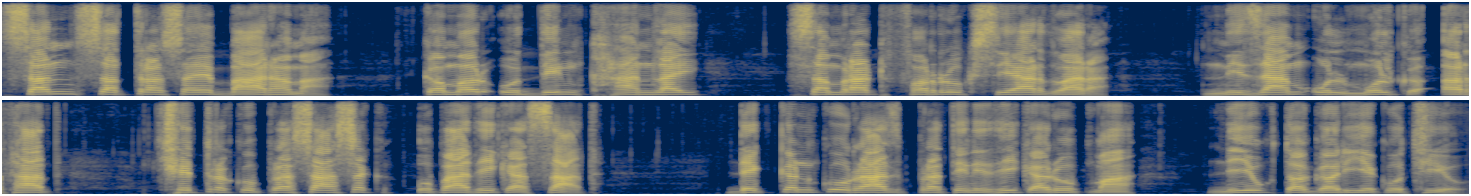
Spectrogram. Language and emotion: Nepali, neutral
